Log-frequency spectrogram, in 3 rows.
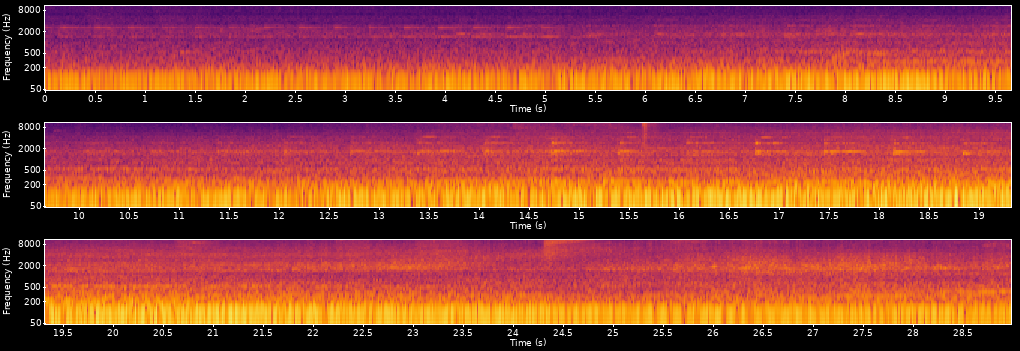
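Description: Amtrak passenger train led by two GE P42 diesel locomotives approaching and passing: a heavy rumble grows steadily louder through the first half. It then holds as the locomotives and cars roll by, with a few sharp clicks from the wheels on the rails.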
